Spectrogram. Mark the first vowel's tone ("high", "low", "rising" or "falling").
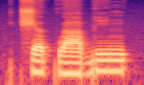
low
